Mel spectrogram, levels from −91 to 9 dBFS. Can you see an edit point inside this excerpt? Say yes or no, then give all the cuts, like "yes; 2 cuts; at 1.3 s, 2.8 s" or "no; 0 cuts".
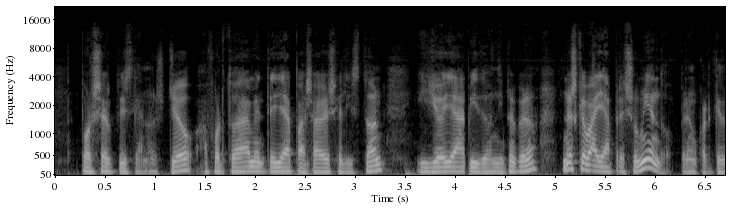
yes; 2 cuts; at 4.1 s, 4.5 s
